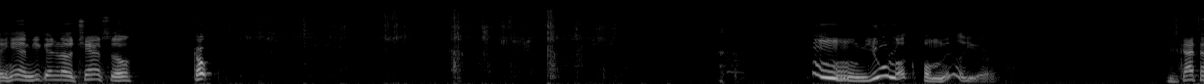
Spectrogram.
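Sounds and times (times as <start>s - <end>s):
toy car rattling on plastic track: 2.3s - 6.3s.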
